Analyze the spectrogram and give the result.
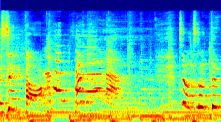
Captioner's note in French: rires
